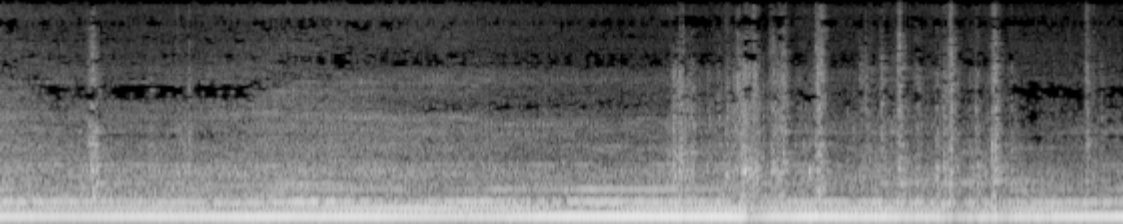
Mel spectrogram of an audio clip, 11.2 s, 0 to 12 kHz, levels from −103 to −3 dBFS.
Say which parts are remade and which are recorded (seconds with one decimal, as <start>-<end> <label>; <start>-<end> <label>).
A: 0.0-11.2 recorded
